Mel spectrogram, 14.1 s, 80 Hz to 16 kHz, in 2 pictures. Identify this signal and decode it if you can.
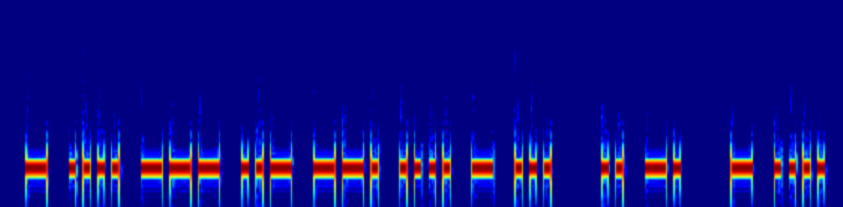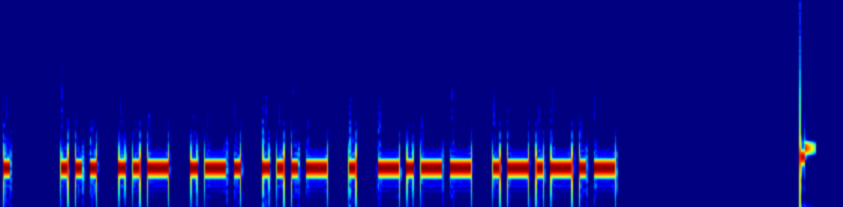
Morse code, heard as a keyed tone, about 21 wpm, 700 Hz. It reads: THOUGHTS IN THE SURVEY.
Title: Sentences with 7-Word Phrases - 20wpm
